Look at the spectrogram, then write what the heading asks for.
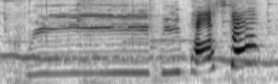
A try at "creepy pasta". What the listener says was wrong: Not quite. Again, there's a space between creepy and pasta. It's like a pause.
